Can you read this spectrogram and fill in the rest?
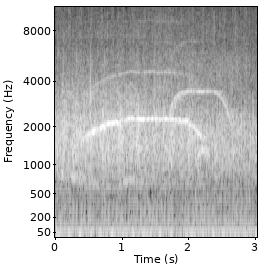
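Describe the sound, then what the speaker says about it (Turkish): Audience applause for a folk dance team at a municipal disability event in Ereğli, a short burst of steady crowd clapping with a whistle-like tone sweeping over it. "Güçlü bir alkış istiyorum."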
